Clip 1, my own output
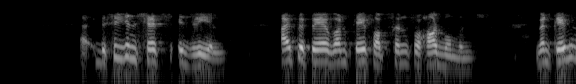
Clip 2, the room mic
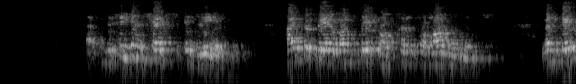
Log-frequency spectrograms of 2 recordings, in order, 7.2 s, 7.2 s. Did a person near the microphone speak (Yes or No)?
No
